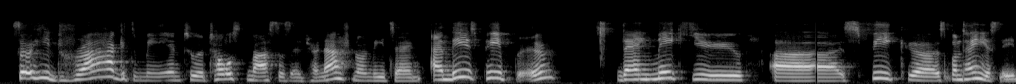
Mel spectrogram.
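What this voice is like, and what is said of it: German accent. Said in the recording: “I'm German. You know, my accent sucks”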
